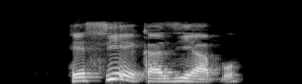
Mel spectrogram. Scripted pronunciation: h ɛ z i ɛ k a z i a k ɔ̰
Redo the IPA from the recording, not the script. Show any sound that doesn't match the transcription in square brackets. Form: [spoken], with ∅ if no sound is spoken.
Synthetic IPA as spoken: h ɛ [s] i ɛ k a z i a [p] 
